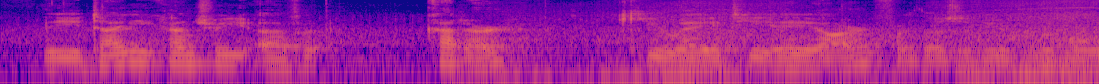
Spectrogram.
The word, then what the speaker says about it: Qatar: The tiny country of Qatar, Q-A-T-A-R, for those of you who have only read the word and wondered how to pronounce it.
